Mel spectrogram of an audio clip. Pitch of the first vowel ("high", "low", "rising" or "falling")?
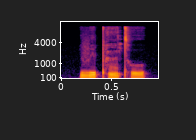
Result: high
